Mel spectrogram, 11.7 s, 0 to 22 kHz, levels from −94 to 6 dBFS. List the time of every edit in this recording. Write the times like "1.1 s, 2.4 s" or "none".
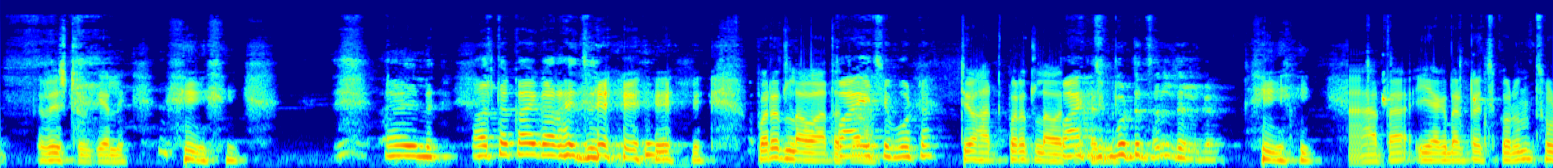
10.0 s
